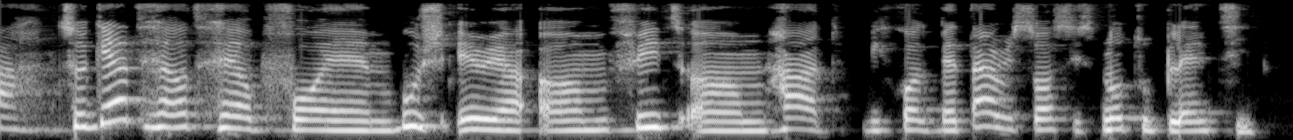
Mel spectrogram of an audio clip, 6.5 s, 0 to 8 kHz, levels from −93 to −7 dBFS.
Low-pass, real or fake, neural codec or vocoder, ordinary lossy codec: 7.2 kHz; real; none; none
